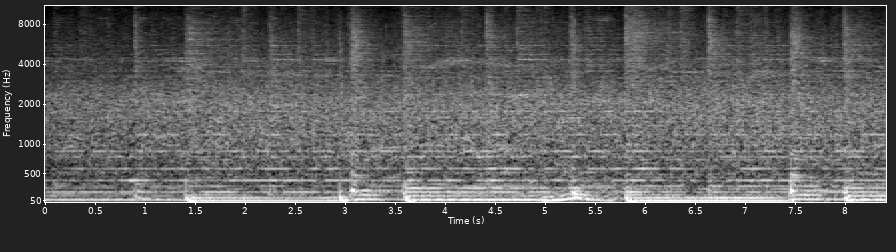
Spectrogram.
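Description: Instrumental music with a steady beat and a moving bass line.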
